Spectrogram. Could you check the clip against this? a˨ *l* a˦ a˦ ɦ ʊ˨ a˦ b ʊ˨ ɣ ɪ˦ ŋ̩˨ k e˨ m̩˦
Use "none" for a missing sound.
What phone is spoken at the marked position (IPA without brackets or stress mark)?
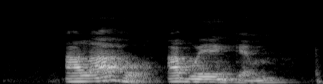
l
